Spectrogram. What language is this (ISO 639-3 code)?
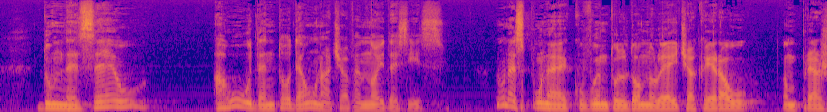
ron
